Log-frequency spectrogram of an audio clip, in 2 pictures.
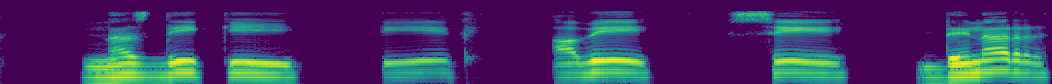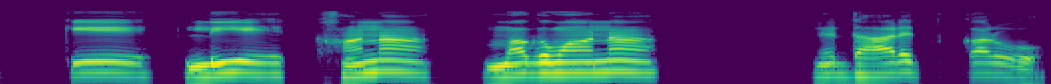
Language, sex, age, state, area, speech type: Hindi, male, 18-30, Rajasthan, rural, read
